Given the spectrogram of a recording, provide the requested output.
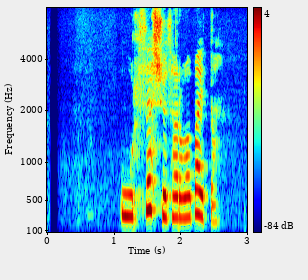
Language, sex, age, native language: Icelandic, male, 9, Icelandic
